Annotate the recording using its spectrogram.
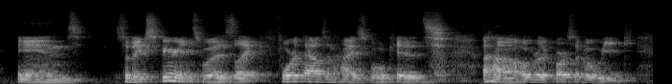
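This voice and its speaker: Recorded with audible room echo, a man with an American accent talks at a fairly slow pace. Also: fairly low pitch for a man, ordinary pitch variation. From Boston area, Massachusetts. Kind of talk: casual interview chat.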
